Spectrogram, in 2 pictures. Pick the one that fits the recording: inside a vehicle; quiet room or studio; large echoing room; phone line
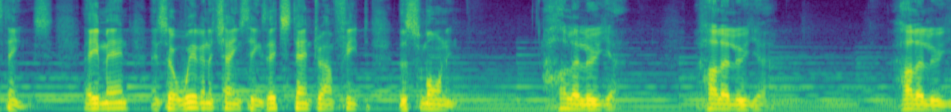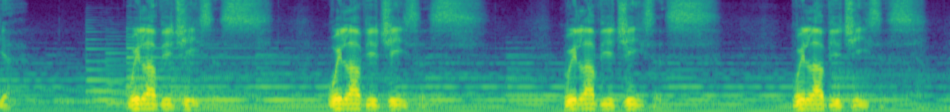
large echoing room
